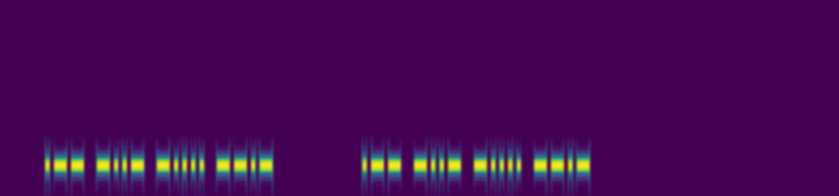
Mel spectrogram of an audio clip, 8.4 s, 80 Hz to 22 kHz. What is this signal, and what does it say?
Morse code, heard as a keyed tone, about 28 wpm, 700 Hz. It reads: WX6Q WX6Q
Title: USA Call Signs - 4 Characters - Repeated 2x - 28wpm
